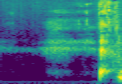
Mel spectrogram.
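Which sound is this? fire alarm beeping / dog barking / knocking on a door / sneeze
sneeze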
